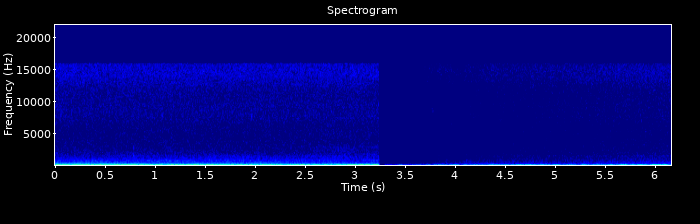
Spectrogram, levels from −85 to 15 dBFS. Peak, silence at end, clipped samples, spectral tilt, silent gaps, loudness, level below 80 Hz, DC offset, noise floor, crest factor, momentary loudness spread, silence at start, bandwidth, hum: -34 dBFS; 0 s; under 0.1%; -6.5 dB/octave; none; -50 LUFS; -50 dBFS; under 0.1%; -68 dBFS; 14 dB; 16 LU; 0 s; 16 kHz; none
